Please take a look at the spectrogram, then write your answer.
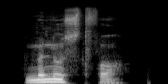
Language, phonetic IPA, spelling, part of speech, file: Polish, [ˈmnustfɔ], mnóstwo, noun, Pl-mnóstwo.ogg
